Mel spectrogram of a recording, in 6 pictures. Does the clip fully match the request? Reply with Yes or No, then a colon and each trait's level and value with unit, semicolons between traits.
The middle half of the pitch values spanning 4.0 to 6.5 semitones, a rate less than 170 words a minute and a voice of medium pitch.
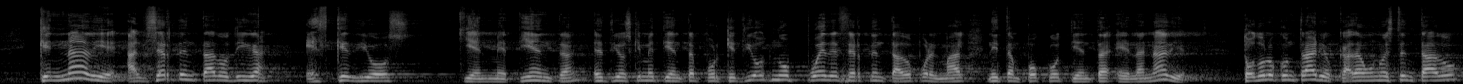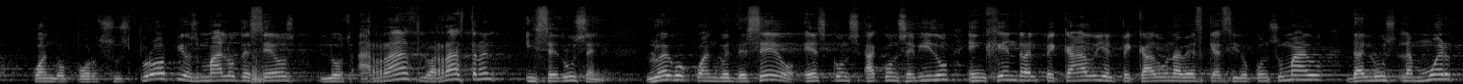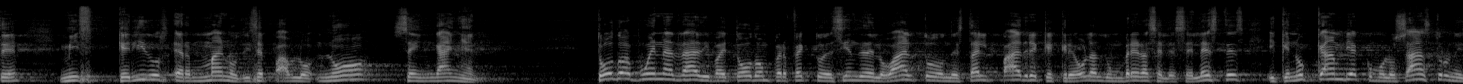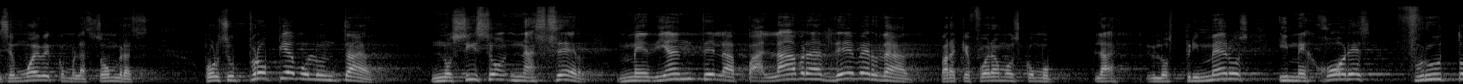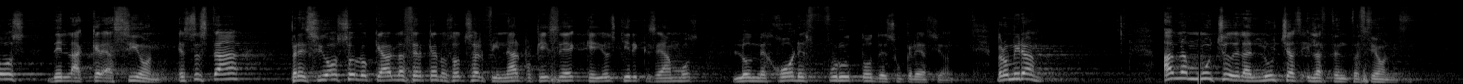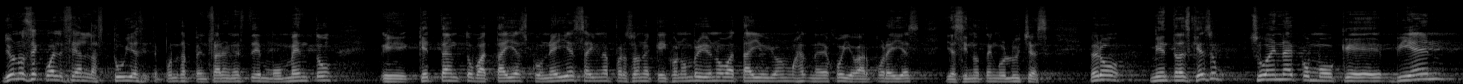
Yes: average, 5.3 semitones; average, 150 wpm; medium, 175 Hz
